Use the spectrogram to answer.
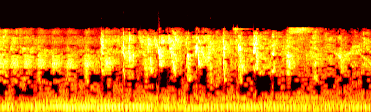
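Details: Cucak kombo, the green leafbird, in 'ngomel' chattering song meant for training other birds; busy high, thin twitters and quick squeaky notes, growing more emphatic midway, above a constant low background hum.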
